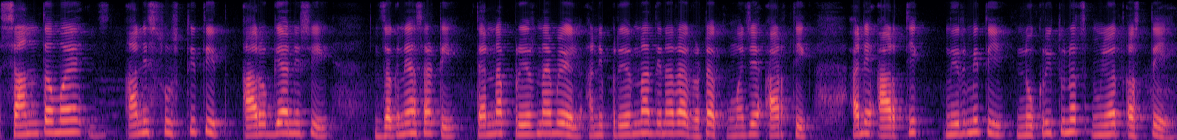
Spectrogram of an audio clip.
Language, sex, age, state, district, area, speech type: Marathi, male, 30-45, Maharashtra, Washim, rural, spontaneous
